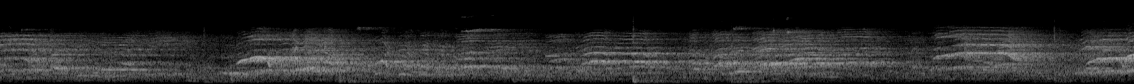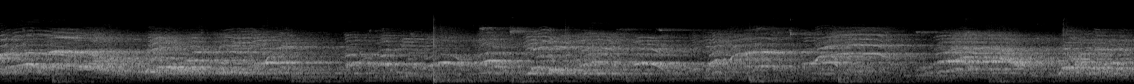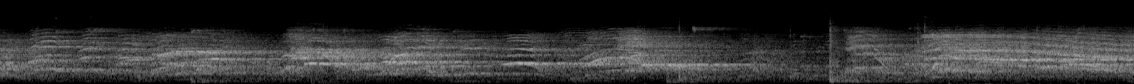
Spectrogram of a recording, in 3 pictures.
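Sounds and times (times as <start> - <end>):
shoes squeaking on gym floor: 29.4 - 31.0.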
